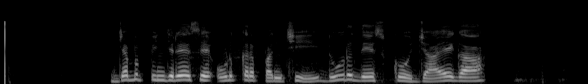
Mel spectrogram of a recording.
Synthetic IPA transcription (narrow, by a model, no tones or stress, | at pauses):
d͡ʒəbpɪ̃ɲd͡ʒɾeseʔʊɽ̤kəɾpə̃ɲt͡ʃʰid̪uːɾd̪eːskod͡ʒaːeːɡaː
